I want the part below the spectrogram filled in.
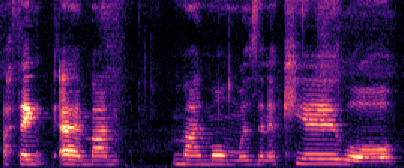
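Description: A woman's voice: medium pitch, steady tone, slow. A woman co-hosting a casual podcast, a supportive listener who talks with lots of fillers, in an amateur home recording. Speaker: podcast co-host. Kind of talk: casual chat about anxiety.

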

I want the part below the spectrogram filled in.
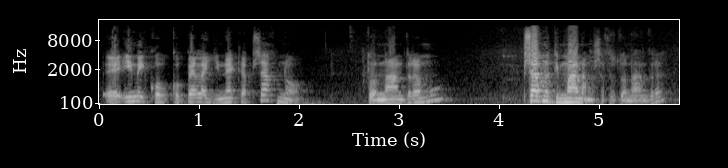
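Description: Speaking about relationships in a relaxed way, this male psychotherapist has a voice on the high side. His delivery is animated and full of rhetorical turns, and he performs the voices of anyone he quotes.

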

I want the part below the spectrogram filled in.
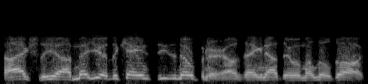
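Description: Man from russia, radio caller, has a cold, husky, muffled phone line. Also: mid-range voice, steady tone, very fast. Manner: casual, hesitant, many fillers. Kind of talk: radio call-in.

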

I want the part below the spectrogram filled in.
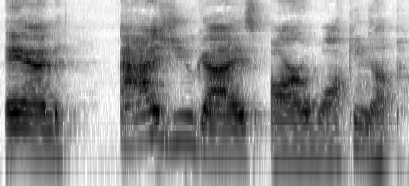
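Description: A man narrating a tabletop game as game master, halting with many fillers. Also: fairly high pitch, expressive, sharp tone, reverberant. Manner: halting, lots of fillers and laughs.

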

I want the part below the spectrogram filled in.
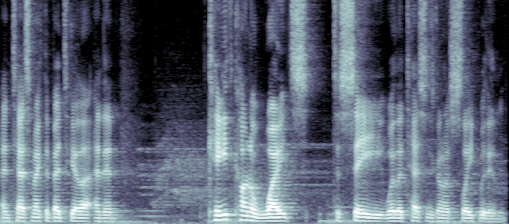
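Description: A man on a podcast, calmly pointing out clever details in a film and steering the talk back on track. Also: medium pitch, moderate pace, faint music behind. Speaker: podcast co-host. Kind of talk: casual film discussion.

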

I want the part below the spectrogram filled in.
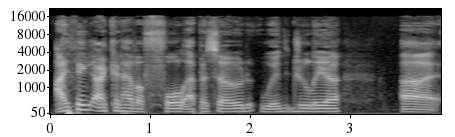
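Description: A man's voice: on the low side, a little slow, no echo. A young man hosting his podcast, chatting casually from his trailer in a rambling, joking way with plenty of fillers. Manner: rambling, jokey, lots of fillers. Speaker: podcast host. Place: his trailer behind an amusement park.

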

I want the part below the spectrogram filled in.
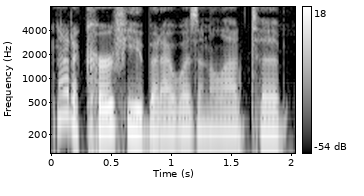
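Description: A woman's voice: medium pitch, fairly quick, mellow, no room sound, clean studio sound. A woman in her early twenties, a podcast guest chatting casually and telling stories with frequent laughs. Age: 20s. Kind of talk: casual chat.

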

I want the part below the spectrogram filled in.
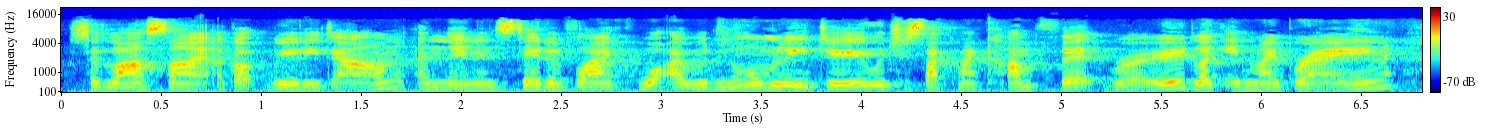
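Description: A woman's voice: lowish voice, moderate pace, slight background noise. A young woman, chatting candidly as a podcast host, rambling with lots of fillers and laughing through heavy subjects. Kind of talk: casual candid chat.

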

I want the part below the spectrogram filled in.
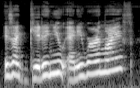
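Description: A woman's voice: sits high, animated, a little fast, fairly bright tone. A woman hosting a podcast, delivering a blunt motivational monologue full of rhetorical questions. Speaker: podcast host.

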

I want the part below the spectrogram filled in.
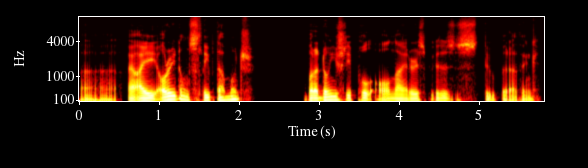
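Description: A young man speaks in a very low, relaxed voice, dryly recorded. He co-hosts a podcast like a frat bro, telling stories casually with slang and constant swearing. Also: a little fast, vocal fry, no echo, clean studio sound. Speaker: podcast co-host. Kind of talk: casual chat, storytelling.

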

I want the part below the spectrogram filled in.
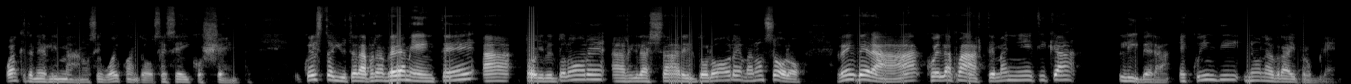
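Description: A man's voice: fairly high pitch, lively intonation, normal speed, darkish tone, no echo, studio quality. A man hosting a live stream as a spiritual teacher, answering viewers' questions in an earnest, didactic way and speaking straight to his listeners.

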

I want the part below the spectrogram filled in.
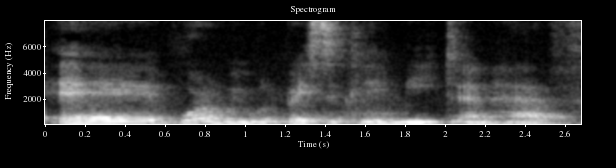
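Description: This Polish-accented professor, a middle-aged woman from Poland, speaks at normal speed in a low, creaky, mellow voice with fairly even intonation. Her interview answers are thoughtful but full of fillers and restarts. A little hiss or hum, faint ambience and a roomy, slightly distant mic placement mark the recording.

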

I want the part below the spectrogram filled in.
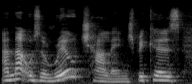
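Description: A middle-aged woman, a family law solicitor hosting a podcast, explaining things in a calm, measured way. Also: fairly low pitch. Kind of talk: casual podcast chat.

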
